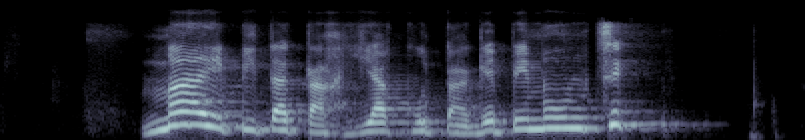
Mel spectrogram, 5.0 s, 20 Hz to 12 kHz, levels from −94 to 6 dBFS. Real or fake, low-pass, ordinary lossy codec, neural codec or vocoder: fake; 7.2 kHz; Opus, 32 kbps; codec, 16 kHz, 4 kbps, X-Codec, HuBERT features, trained on general audio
